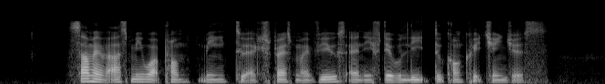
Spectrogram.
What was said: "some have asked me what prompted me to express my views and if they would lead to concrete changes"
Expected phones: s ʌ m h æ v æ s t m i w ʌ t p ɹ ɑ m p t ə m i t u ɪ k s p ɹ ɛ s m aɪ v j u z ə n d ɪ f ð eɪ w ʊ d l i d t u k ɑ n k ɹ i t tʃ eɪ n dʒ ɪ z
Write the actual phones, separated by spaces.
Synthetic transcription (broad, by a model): s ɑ m h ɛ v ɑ s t m i w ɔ t p ɹ ɑ m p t m i t u ɪ k s p ɹ ɛ s m aɪ v j u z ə n ɪ f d eɪ w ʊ l i d t u k ɑ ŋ k ɹ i t tʃ eɪ n dʒ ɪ s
